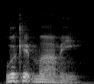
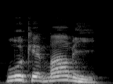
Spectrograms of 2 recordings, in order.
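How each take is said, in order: First: Said in the usual way. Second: High, loud, bright clown call; best clown voice. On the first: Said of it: "contrast with clown voice". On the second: A narrator's reading. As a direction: play the silly clown to win the child. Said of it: "I said in my best clown voice".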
